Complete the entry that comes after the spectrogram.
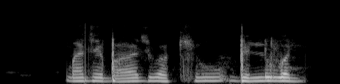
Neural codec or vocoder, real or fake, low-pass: vocoder, 44.1 kHz, 128 mel bands, Pupu-Vocoder; fake; 7.2 kHz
